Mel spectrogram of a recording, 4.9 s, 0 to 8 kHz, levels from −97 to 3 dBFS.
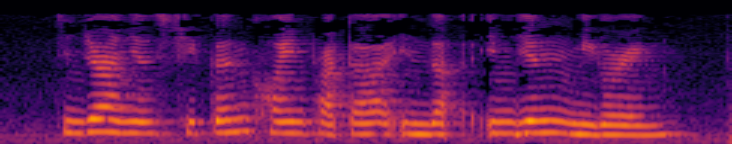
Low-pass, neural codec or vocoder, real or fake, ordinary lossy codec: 7.2 kHz; none; real; MP3, 24 kbps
